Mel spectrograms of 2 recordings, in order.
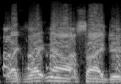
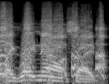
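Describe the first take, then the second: First: Said again through laughter; laughing repeat. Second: Louder, laughing through it; laughing emphasis. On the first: Repeating the cold night through laughs to a friend. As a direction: laugh it out once more. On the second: Laughing to his friend about the cold night. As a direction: laugh at how cold it was. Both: Real, not acted.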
